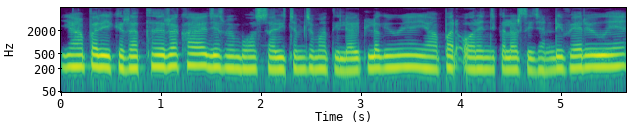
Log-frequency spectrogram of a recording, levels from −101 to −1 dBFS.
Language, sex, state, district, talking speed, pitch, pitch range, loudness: Hindi, female, Bihar, Vaishali, 245 wpm, 210 Hz, 200-225 Hz, -14 LUFS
